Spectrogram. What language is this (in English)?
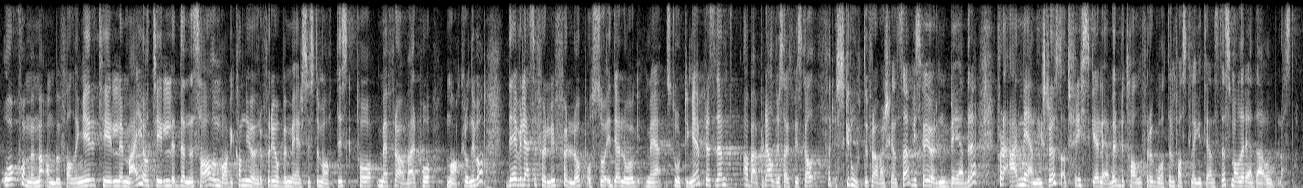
Norwegian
